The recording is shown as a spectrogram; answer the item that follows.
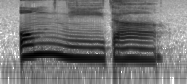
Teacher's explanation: And the reason is my mouth has to try to sound out the N sound, ni, so it's hard to make the B sound. So it actually ends up making the M sound.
